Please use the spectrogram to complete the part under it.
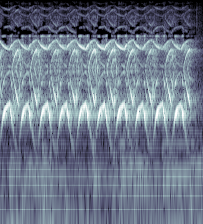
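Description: A new toy police car sounds its electronic siren, a loud, steady repeating wail with rapid rising sweeps cycling about every half second, close and continuous with no talking, cutting off at the end.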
